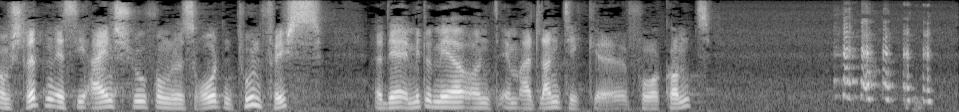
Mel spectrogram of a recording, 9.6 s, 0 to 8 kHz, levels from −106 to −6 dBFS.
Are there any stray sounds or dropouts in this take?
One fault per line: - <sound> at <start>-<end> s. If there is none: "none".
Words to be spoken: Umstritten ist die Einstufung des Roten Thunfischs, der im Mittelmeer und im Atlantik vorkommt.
- laugh at 8.3-9.4 s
